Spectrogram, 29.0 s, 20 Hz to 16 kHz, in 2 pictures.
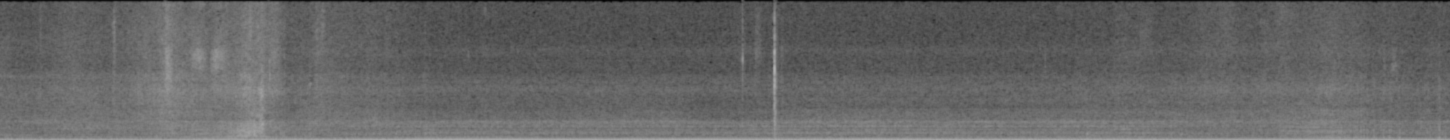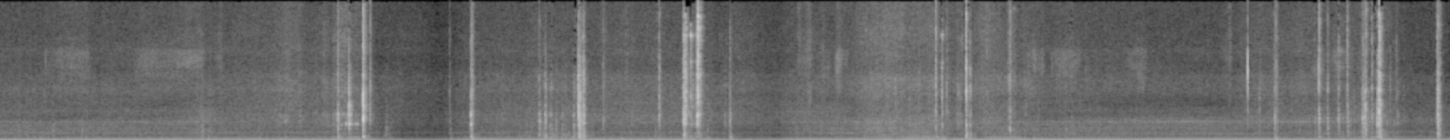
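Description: Honda B18 four-cylinder engine of a 1994 Acura Integra running steadily, heard from inside the cabin. Several sharp clicks come over it about two-thirds of the way in and again near the end.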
